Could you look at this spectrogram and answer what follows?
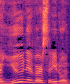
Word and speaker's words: university: 하지만 아, 에, 이, 우 you 만약에 university 같은 경우는 아무리 모음이라도 아, 에, 이, 우의 소리가 아니라 university로 발음이 나오기 때문에 이때는 a university, a university라고 쓰셔야 됩니다.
